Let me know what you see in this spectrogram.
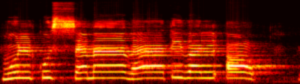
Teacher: را کو بھی پر پڑھیں گے کیونکہ را ساکن سے پہلے والے حرف کے اوپر زبر ہے، ٹھیک ہے، اور وقف کے دوران ضاد کے نیچے جو زیر ہے اس کو ہم نے ساکن کے ساتھ پڑھنا ہوگا، ٹھیک ہے۔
